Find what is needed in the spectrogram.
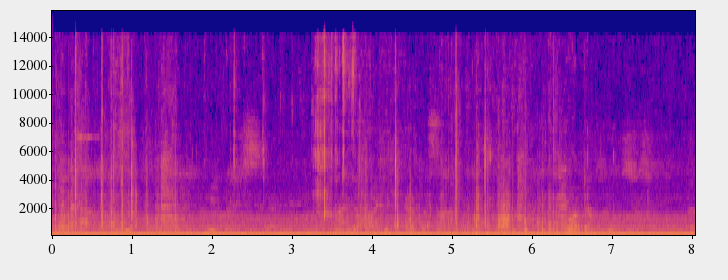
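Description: Close-miked crunching and chewing of a crisp snack, with short clusters of crackly bites, and the plastic snack bag crinkling as a hand reaches in. A steady low electrical hum from the microphone runs under it.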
